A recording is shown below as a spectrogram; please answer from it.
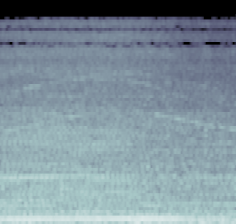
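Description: Chainsmoker rat rod cruising on the highway at steady speed, heard from inside the cab: a constant low engine drone under road and wind noise.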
